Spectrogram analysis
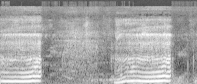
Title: snoring 🤣🤣🤣😴😴😴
